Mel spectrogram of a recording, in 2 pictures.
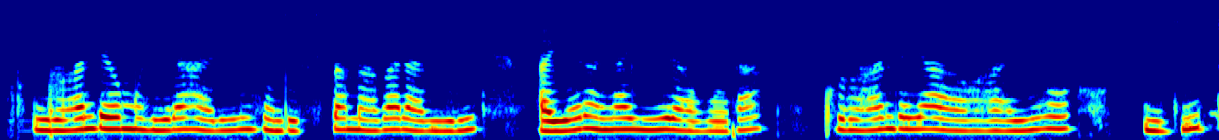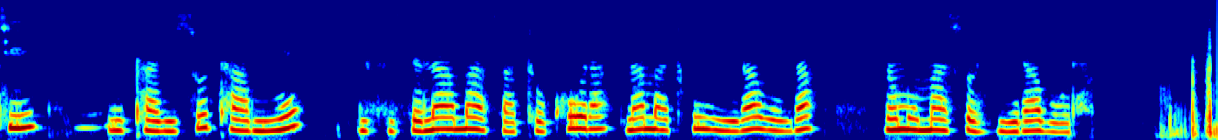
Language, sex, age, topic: Rundi, female, 18-24, agriculture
